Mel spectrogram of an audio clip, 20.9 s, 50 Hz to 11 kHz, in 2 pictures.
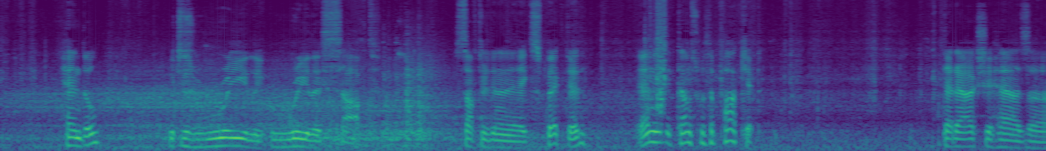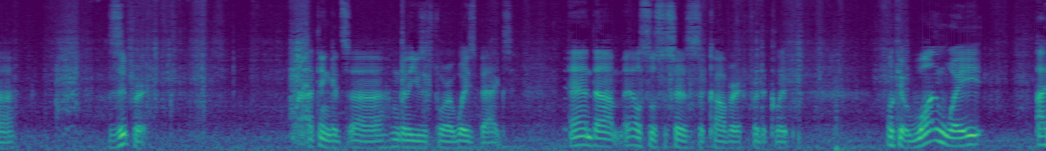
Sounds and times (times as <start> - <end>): Speech: 0.6 - 1.0, 1.7 - 3.8, 4.6 - 7.6, 9.4 - 10.6, 11.5 - 12.0, 13.4 - 18.4, 19.3 - 20.9.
